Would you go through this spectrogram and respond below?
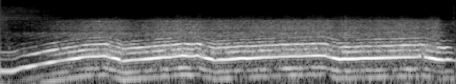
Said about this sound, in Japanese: フェラーリのエンジン音ですよね。こんな感じですね。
